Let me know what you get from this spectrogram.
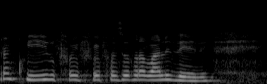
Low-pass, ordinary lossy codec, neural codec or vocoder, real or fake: none; none; codec, 16 kHz, 4 kbps, FunCodec, trained on Chinese and English, 50 frames a second; fake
